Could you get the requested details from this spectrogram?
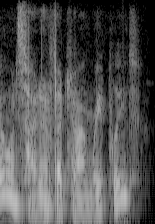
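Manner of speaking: quiet, soft, hushed half-whisper. A guard in a narrated scene tells a servant to fetch someone, half-whispering. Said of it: "she whispers to him".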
